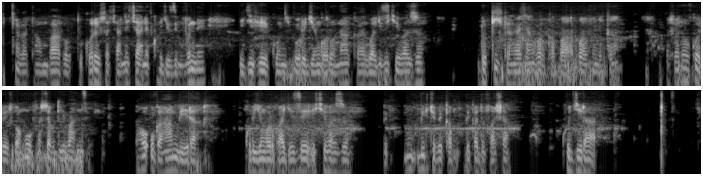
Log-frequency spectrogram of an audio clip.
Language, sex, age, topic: Kinyarwanda, female, 50+, health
